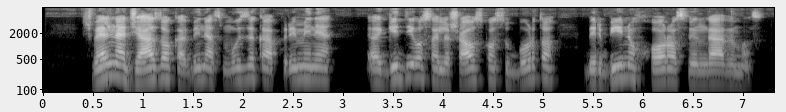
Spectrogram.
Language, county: Lithuanian, Telšiai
